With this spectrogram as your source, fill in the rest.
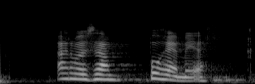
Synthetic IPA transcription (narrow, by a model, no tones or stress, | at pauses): ɑrʋois̬ɑpuhemːiæ̰s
